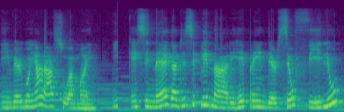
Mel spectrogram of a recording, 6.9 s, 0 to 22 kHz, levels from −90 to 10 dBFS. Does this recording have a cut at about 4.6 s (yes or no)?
no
